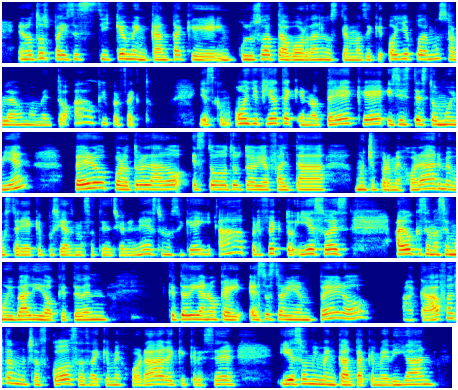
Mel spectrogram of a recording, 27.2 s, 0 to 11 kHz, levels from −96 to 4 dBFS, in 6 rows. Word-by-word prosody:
En 220 - -2
otros 270 +5 -2
países, 225 -2 -4
sí 225 -3 -5
que 250 +5 +3
me 235 - +1
encanta 195 +3 0
que, 190 -5 -2
incluso, 200 +5 0
te 210 -3 0
abordan 190 +1 +1
los 190 -1 -4
temas 180 -1 -3
de 180 - -6
que: - - -10
"Oye, 240 +2 0
¿podemos 235 +1 -3
hablar 195 -2 0
un 200 - -2
momento?", 180 -2 -6
"Ah, 320 - -7
okey, 275 -4 -10
perfecto", - - -11 0.5
y 225 - -2
es 210 - -6
como: 235 - -8
"Oye, 255 0 +3
fíjate 260 +2 +1
que 190 - -4
noté 205 +10 0
que, 245 +1 +1
hiciste 210 +1 +2
esto 210 0 -1
muy 200 0 +4
bien, 250 - +3 0.5
pero, 285 +5 +7
por 220 - +3
otro 215 +3 +2
lado, 220 +1 +2
esto 220 0 -1
otro 215 -1 -1
todavía 200 -2 0
falta 195 +1 0 0.3
mucho 200 0 0
por 190 -2 -1
mejorar, 220 +9 0
me 225 - -1
gustaría 180 -3 -3
que 195 - -7
pusieras 185 -3 -5
más 175 0 -9
atención 170 -2 -9
en 175 +3 -3
esto", 230 -1 -4
no 195 - 0
sé 195 +1 -16
qué 225 +2 -2
y: 225 -1 -8
"Ah 300 +3 -3
perfecto", 240 +4 -1
y 225 +2 0
eso 240 -1 +4
es, 245 0 +2 0.5
algo 230 +2 +8
que 230 - -7
se 230 - -2
me 210 - +2
hace 205 +1 0
muy 205 0 +5
válido, 200 -3 +3
que 180 0 -7
te 185 +1 -3
den 200 +1 +2 0.6
que 215 - -2
te 220 - +6
digan: 215 -1 +5
"Okey, 200 -2 0
esto 205 +3 0
está 220 -1 -1
bien, 190 -2 +1
pero, 275 +6 0 0.3
acá 180 +3 -1
faltan 275 -1 -2
muchas 195 -4 -5
cosas, 205 -1 0
hay 175 - -3
que - - -8
mejorar, 190 +4 0
hay 205 - -1
que 200 -1 -11
crecer", 215 +4 -4 0.4
y 225 +1 +7
eso 240 +3 +2
a - - +1
mí 240 -1 +3
me 215 -1 +2
encanta, 185 -3 +2
que 180 - -7
me 175 0 -2
digan, 210 +2 0
210 Hz, 220 wpm, -21 LUFS, 190-230 Hz, 0.6 s, algo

